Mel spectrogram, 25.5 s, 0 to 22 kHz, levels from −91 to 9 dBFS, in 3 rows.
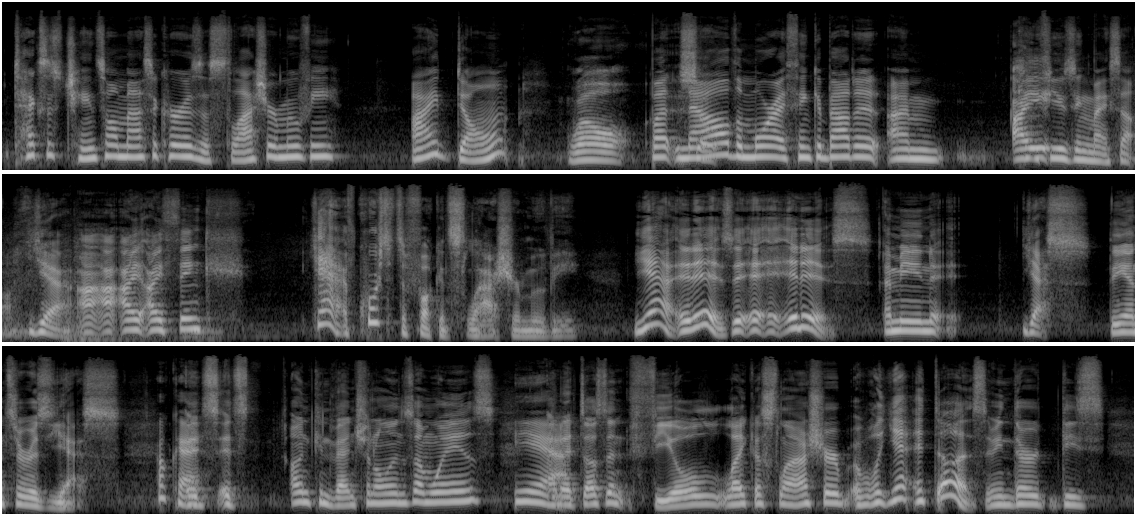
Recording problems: none

